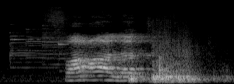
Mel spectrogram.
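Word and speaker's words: فَعَلَتْ: In this case, we have a fatha and a fatha and a fatha on each of these letters, and it is sukoon on the last one. Fa'alat.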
